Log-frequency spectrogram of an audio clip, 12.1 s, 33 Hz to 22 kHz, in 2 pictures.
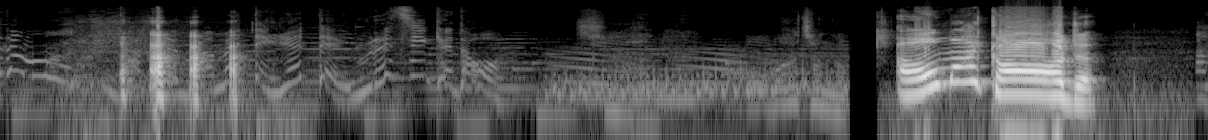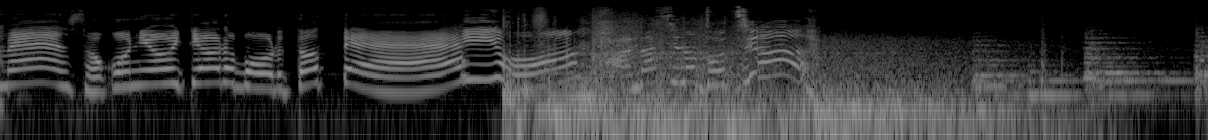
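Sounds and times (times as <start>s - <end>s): background music: 0.2s - 5.5s
cartoon dialogue: 4.5s - 5.5s.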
